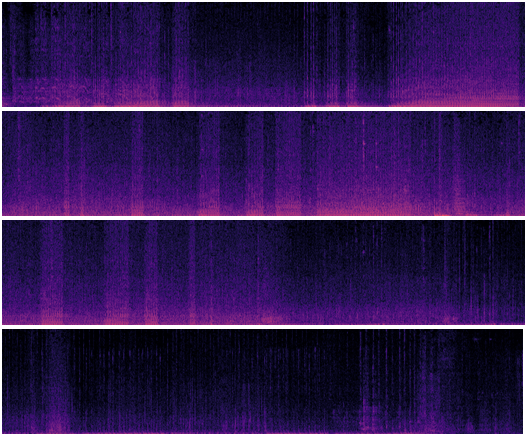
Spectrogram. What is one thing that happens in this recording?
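A motorcycle engine revs as the bike rides along a dirt track.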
